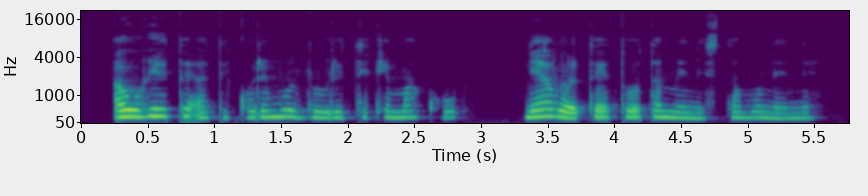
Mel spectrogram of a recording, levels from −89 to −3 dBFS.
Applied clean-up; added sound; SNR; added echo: neural mask model DeepFilterNet 3.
